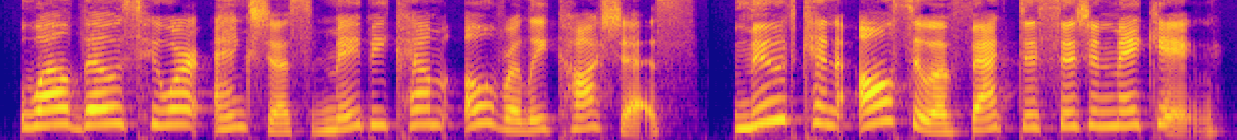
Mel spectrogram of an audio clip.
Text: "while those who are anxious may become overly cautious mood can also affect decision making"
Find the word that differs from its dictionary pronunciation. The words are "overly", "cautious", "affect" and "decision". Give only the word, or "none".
none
